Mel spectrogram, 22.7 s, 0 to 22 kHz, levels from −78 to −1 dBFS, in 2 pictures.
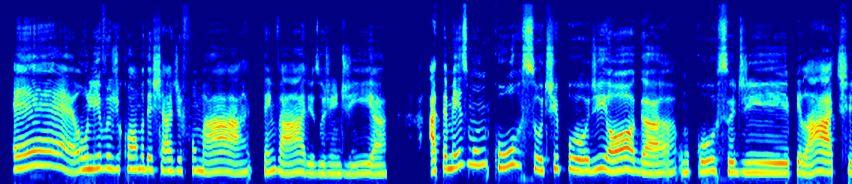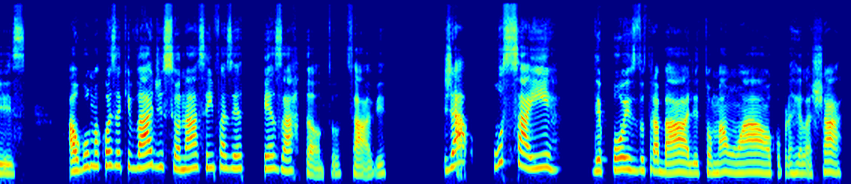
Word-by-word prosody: É, 275 -4 -1
um 225 +3 -2
livro 250 +1 -1
de 235 - -7
como 240 0 -3
deixar 220 -2 -3
de 210 0 -9
fumar. 190 -3 0 0.2
Tem 195 +2 -5
vários 170 -3 -1
hoje 160 0 -9
em 160 - -8
dia. 155 0 -6 0.6
Até 245 - +4
mesmo 315 +6 -1
um 320 +2 -5
curso, 275 -5 -1
tipo, 225 -2 -2
de 235 +5 -3
ioga, 200 -5 +3
um 185 0 -9
curso 190 0 -3
de 180 -1 -3
pilates, 175 -2 +2 0.6
alguma 275 +9 +3
coisa 300 0 0
que 290 0 -8
vá 265 +2 +8
adicionar 265 -4 +2
sem 265 0 -5
fazer 255 -1 -4 0.2
pesar 240 -4 -1
tanto, 160 +1 -8
sabe. 155 +2 -3 0.8
Já 285 +7 +5 0.3
o 335 +8 -2
sair, 265 - +3 0.4
depois 215 +3 0
do 215 0 -8
trabalho 185 -3 +3
e - - -9
tomar 175 +2 -3
um 175 -2 -5
álcool 175 -3 +2
para 160 - -11
relaxar, 170 +2 -1
205 Hz, 120 wpm, -24 LUFS, 175-250 Hz, 0.8 s, vá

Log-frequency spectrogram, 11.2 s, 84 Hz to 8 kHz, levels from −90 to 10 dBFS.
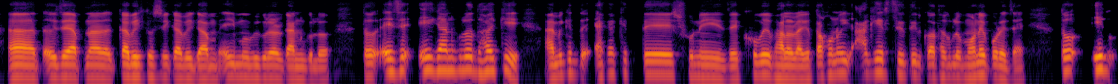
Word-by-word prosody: আত 120 -1 +6
ওইযে 120 +1 +3
আপনার 120 0 +2 0.2
'কাভি 125 0 +6
খুশি 125 0 -4
কাভি 115 0 +2
গাম' 110 0 +3
এই 125 - -1
মুভিগুলোর 115 -1 0
গানগুলো। 105 -1 -1 0.4
তো - - +1 0.2
এইযে 165 +2 -1 0.2
এই 180 - +3
গানগুলো 175 0 +2
দ - - -15
হয় 170 - +3
কি? - - +1 0.4
আমি 120 +2 +1
কিন্তু 150 -2 -5 0.2
একাকিত্বে 150 -1 -4 0.3
শুনেই 120 -1 -4 0.2
যাই, 110 0 -1
খুবই 140 +1 +2
ভালো 115 0 +5
লাগে। 110 +1 +2
তখন 145 +3 +1
ওই 150 - -2 0.2
আগের 155 +1 -2
স্মৃতির 140 -3 -6
কথাগুলো 125 -1 -1
মনে 130 +3 +4
পড়ে 125 - +2
যায়। - - -7 0.4
তো - - +3 0.3
এই 190 - +8
125 Hz, 190 wpm, -24 LUFS, 115-145 Hz, 0.4 s, এই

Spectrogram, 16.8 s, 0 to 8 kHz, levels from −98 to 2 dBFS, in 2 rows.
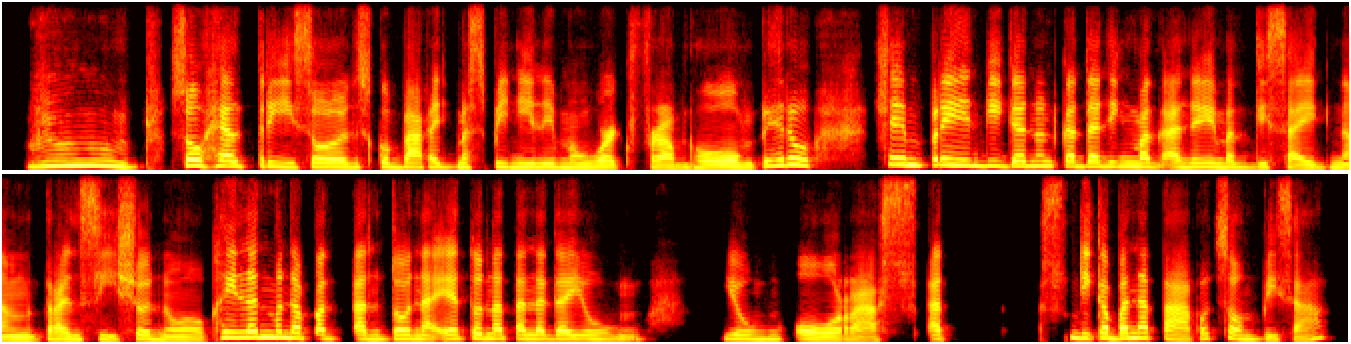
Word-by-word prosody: Hmm. 255 +1 +3 0.2
So, 270 -2 +4
health 240 -2 +2
reasons 190 -4 0
kung 200 -3 -3
bakit 185 0 +1
mas 195 - -4
pinili 185 -1 -1
mong 175 -1 -1
work 170 0 0
from 160 -1 -1
home. 170 0 +1
Pero 275 +2 +1 0.3
siyempre, 285 -2 +2
hindi 255 0 0
ganun 245 +1 +1
kadaling 225 -2 0
mag-ano 190 -4 +1
eh, 195 0 +1
mag-decide 170 -2 -2
ng 160 -1 -2
transisyon 175 +1 -2
'no. 160 +1 -2
Kailan 275 - +2
mo 280 - +4
napagtanto 205 -5 +1
na 195 -2 +1
eto 215 +3 +1
na 220 -1 0
talaga 200 -2 +1
yung 180 -2 -6 0.5
yung 185 -2 -5
oras, 170 -2 -1
at - - 0 0.8
hindi 235 -1 0
ka 240 - +4
ba 230 - +3
natakot 225 -4 +1
sa 225 - -2
umpisa? 190 +6 -6
195 Hz, 145 wpm, -20 LUFS, 175-235 Hz, 0.8 s, So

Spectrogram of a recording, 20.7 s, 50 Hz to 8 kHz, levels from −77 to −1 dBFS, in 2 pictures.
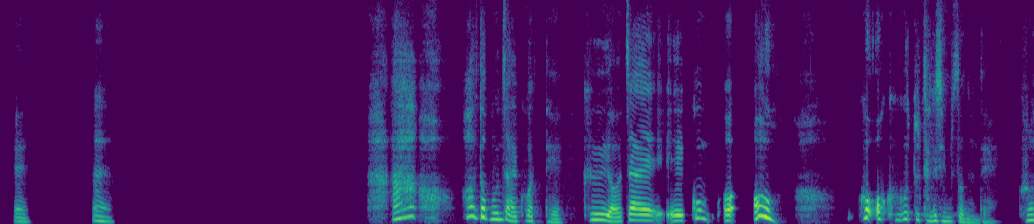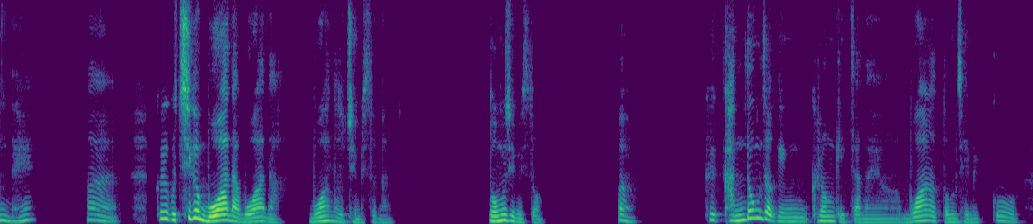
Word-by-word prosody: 예. 145 -2 -7 0.7
예. 155 -4 -5 2.5
아 320 +7 -4 0.2
아 335 +1 +2
나 315 - +7
뭔지 225 -4 +1
알 165 - 0
것 175 -3 -6
같아. 125 -4 -8 0.2
그 210 -2 +2
여자애 190 +5 +4
애 185 0 +4
꿈 270 -2 -3
어 190 - +6 0.2
어 320 -8 +7 0.7
그 295 - +5
어 - - +2
그것도 215 +1 -6
되게 180 -3 -4
재밌었는데. 130 -6 -7 0.2
그렇네. 190 +1 -5 0.5
예. 185 -6 -8 0.4
그리고 250 -4 +1
지금 260 +2 +5
모아나, 175 0 +8
모아나, 135 -3 -2 0.2
모아나도 155 -1 -3
재밌어 115 -2 -10
난. 115 0 -18 1.0
너무 175 +3 +4
재밌어. 125 - -6 0.8
예. 155 -6 -8 0.7
그 205 -2 -7
감동적인 185 - -1
그런 170 -2 -3
게 145 - -10
있잖아요. 125 -1 -11
모아나도 165 +5 -2
너무 130 0 -7
재밌고. 130 +4 -11
170 Hz, 235 characters per minute, -22 LUFS, 135-205 Hz, 2.5 s, 모아나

